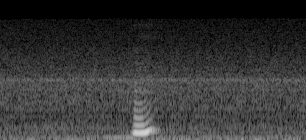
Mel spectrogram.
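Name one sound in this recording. A young woman makes a brief hum close to a microphone.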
